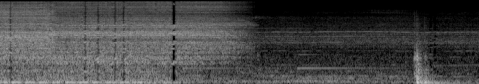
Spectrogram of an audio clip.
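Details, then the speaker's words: 1995 Ford F150 being Seafoamed through the intake, with the brake booster vacuum line removed; a loud sucking hiss over an uneven, poor idle from the deliberate large vacuum leak. "So this is going to run piss poor. Hear that big vacuum leak."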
